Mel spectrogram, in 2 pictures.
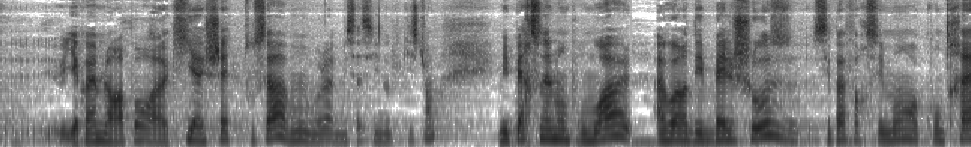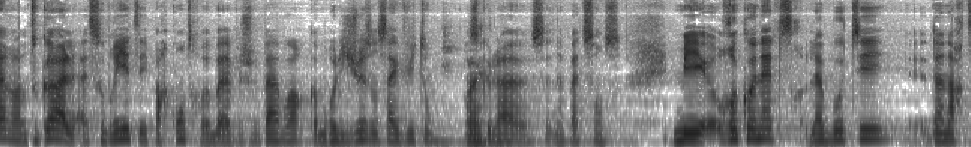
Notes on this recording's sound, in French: Nous avons enregistré dans un bar parisien autour d'un chocolat chaud. Navrée pour la qualité de son qui s'en ressent.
